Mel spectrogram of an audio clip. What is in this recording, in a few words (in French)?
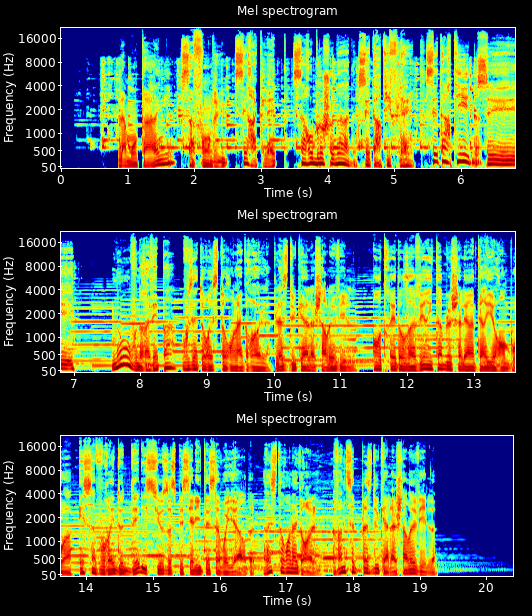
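spot, spots radio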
